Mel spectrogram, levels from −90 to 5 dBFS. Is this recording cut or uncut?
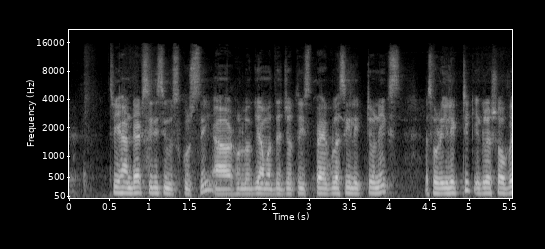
uncut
